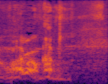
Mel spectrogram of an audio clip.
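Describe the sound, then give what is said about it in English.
Basil the Boxer, a boxer dog, lets out a gruff, throaty bark that rolls into a short low growl. It is loud and brief, then trails off into quiet. “And the late, great Basil the Boxer, he's saying all this cat talk.”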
